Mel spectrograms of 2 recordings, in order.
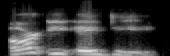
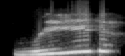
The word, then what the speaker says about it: read: This word, R-E-A-D, can be pronounced as a verb both in the present and the past. Read or read.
